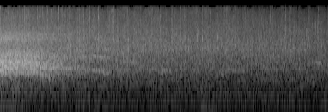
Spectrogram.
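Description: Large theatre audience applauding as performers come on stage, loudest at the start and slowly dying down.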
